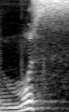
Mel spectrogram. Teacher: Huruf sin sifatnya tipis, maka ketika disukun dia harus bersifat tipis, tersenyum, meskipun sebelumnya dia ada dhammah. Mu ketemu dengan sin, mus.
